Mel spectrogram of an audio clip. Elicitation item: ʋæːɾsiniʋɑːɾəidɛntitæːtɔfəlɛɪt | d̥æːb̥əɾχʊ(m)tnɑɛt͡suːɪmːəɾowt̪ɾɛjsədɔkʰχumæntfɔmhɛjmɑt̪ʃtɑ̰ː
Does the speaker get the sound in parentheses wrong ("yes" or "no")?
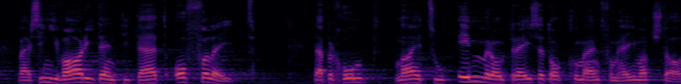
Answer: yes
